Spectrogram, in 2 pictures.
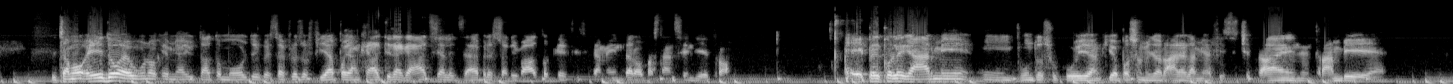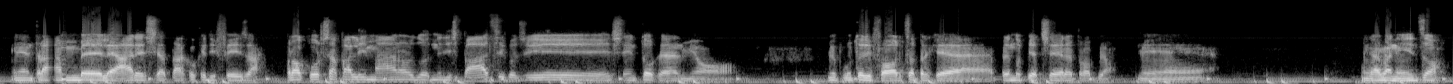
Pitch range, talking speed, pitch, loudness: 95-115 Hz, 155 wpm, 105 Hz, -15 LUFS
